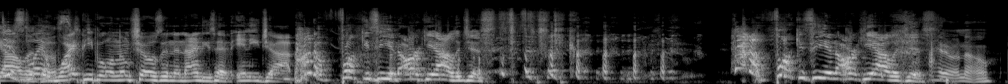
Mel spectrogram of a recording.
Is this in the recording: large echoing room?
no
